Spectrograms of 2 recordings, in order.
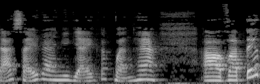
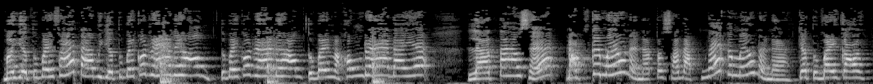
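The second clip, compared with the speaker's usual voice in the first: retold cursing; 8 semitones higher, faster than usual. Father threatens the ghosts at the shrine, furious yelling. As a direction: yell at the spirits who pranked you. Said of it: "Bà mới đứng bà chửi nha".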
